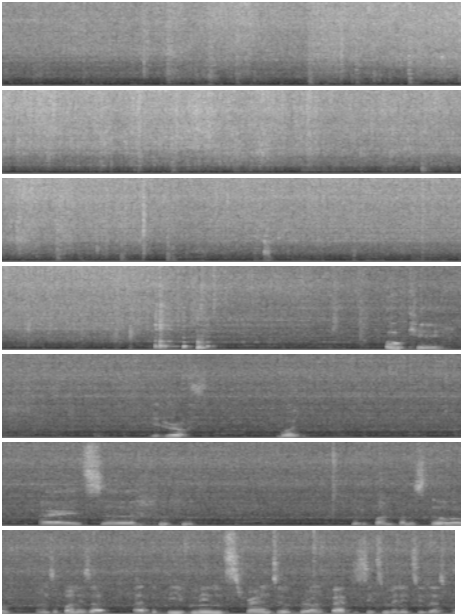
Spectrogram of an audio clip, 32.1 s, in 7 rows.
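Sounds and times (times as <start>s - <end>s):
meat sizzling in frying pan: 0.0s - 32.0s
lid clinking on pan: 15.3s - 16.0s.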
